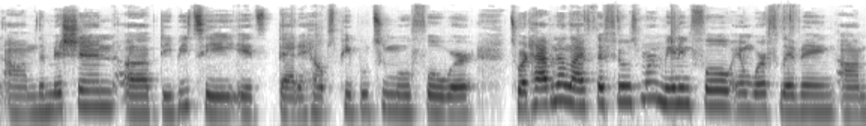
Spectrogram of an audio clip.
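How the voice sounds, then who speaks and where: Hoarse young woman giving a presentation. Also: medium pitch. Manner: reads from prepared notes, halting in places. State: hoarse, sniffling from a cold. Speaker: student presenter. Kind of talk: recorded class presentation.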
